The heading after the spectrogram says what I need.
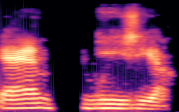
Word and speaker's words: amnesia: Yes, okay, it's going to be the A and M will be pronounced together. So it's going to be amnesia. Is that clear?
